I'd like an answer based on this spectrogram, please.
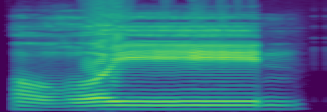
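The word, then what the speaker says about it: غين: এটার যদি উপরে আমরা একটা নোক্তা দিয়ে দেই, এটাই হয়ে যাবে কি গইন, গইন। গইন উচ্চারণ হবে হলকের শেষ থেকে।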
